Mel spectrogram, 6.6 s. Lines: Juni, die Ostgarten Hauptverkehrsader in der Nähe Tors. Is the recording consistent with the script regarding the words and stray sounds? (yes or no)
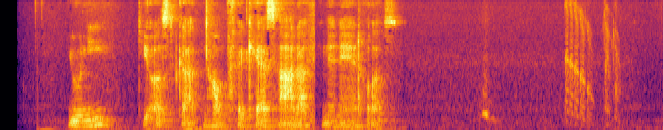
no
